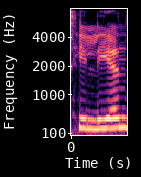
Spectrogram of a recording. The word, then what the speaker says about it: Helan: everyone my name is helan so my name is pronounced like the element helium but with an N at the end instead of an m and pool that's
